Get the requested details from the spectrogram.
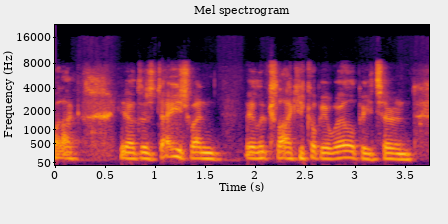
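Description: The man's intonation stays fairly level. Background noise can be clearly heard. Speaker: football agent. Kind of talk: interview.

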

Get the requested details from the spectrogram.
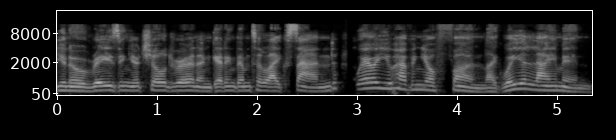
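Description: This woman talks at a moderate pace in an animated tone, with very wide pitch swings. Her pitch sits fairly low, and the background is quiet. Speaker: podcast host. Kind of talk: casual chat.

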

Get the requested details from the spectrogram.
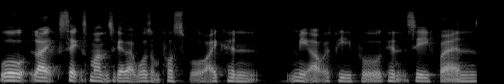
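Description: A woman speaks at a very deep, low pitch with vocal fry and fairly even intonation. The recording is very clean, with a silent background. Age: 40s. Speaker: entrepreneur and angel investor. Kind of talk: interview. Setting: studio.

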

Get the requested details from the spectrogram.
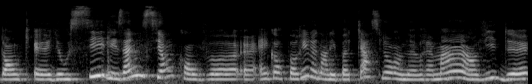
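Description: A woman with a Saguenay accent, high-pitched, lively intonation, fairly quick pace. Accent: Québécois French (Saguenay). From Quebec, Saguenay-Lac-Saint-Jean. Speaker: podcast co-host, medical student. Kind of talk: casual podcast introduction.

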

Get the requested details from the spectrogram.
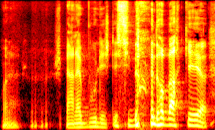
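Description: The speaker has a plain, everyday voice and talks at a fairly quick pace with ordinary pitch variation. The recording is very clean, with a silent background. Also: man. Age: 40s. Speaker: father sharing family story. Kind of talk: personal testimony.

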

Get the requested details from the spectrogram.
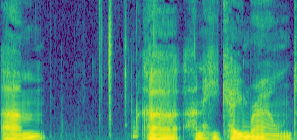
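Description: A man's fairly low voice with an English accent, dry and close with no echo. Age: 20s. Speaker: radio producer and podcaster. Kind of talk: casual chat. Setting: studio.

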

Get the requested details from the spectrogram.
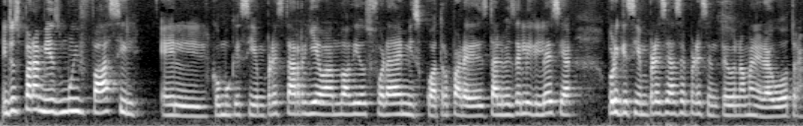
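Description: A woman talks at a very fast pace. Her voice is fairly high in pitch, with fairly even intonation. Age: 20s. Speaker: physiotherapist and church volunteer. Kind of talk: casual chat.

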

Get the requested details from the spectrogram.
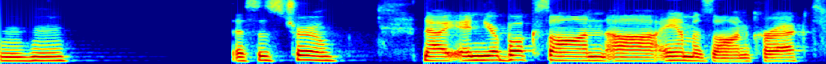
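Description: Over music in the background, a woman speaks at a medium pitch and very slow pace in a monotone, flat delivery with very even loudness and long, frequent pauses. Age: 30s. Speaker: podcast host and parenting coach. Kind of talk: scripted outro; casual interview. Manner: halting, repeats words.

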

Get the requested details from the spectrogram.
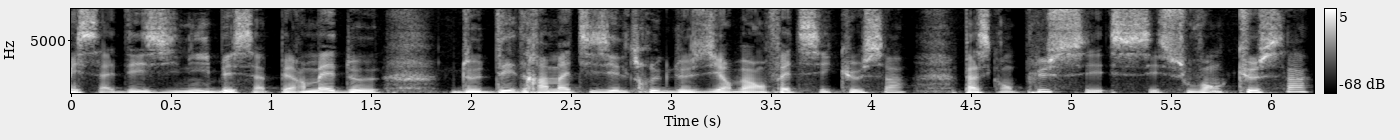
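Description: Somewhat breathy and at medium pitch, a man speaks fairly quickly with lively intonation in a very clean recording with a silent background. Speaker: podcast co-host. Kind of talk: casual chat.

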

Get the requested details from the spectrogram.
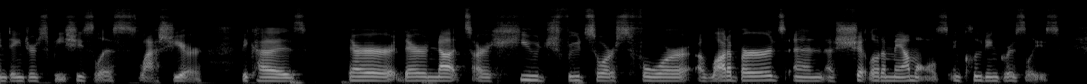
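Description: A woman with an American accent speaks at a fairly slow pace in a fairly low pitch, her intonation flat and monotone, on a very clean recording with a silent background. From Alaska interior. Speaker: podcast host, wildlife expert. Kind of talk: casual chat.

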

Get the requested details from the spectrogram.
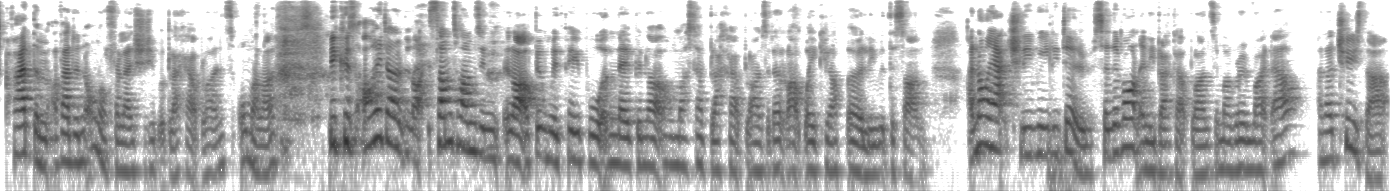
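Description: A woman's bright, sharp voice at medium pitch, very fast, with very wide pitch swings and big swings in loudness. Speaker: podcast co-host. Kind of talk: casual chat. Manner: fast talker.

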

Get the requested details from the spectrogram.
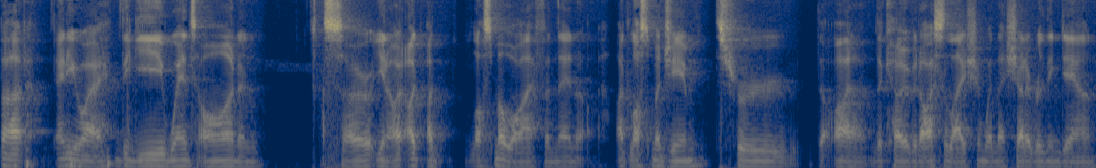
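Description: In an Australian accent, a man speaks at a moderate pace with a very deep, low pitch and monotone, flat intonation. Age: 40s. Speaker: calisthenics athlete and motivational speaker. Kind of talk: casual chat interview.

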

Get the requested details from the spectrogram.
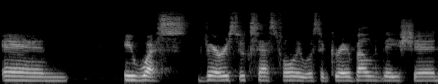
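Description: A woman speaks at a very slow pace with a fairly low pitch and a Latin American accent. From Mexico City. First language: Spanish. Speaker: startup founder. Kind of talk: interview.

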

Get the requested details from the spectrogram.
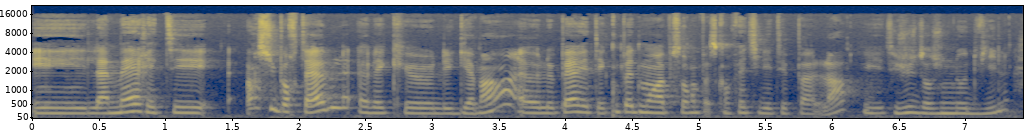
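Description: A woman talks fairly quickly with ordinary pitch variation, noticeable background noise behind her. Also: medium pitch for a woman. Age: 20s. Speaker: language teacher. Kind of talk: casual chat.

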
